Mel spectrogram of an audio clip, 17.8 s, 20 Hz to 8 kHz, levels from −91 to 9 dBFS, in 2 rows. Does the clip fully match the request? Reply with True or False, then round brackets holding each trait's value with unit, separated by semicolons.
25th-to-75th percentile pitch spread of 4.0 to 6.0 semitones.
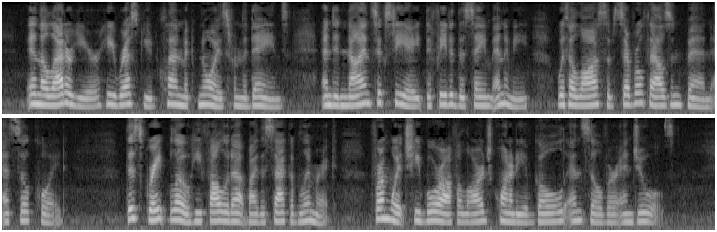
False (2.9 semitones)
